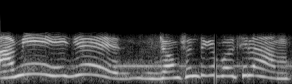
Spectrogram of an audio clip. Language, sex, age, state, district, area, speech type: Bengali, female, 18-30, West Bengal, Alipurduar, rural, conversation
